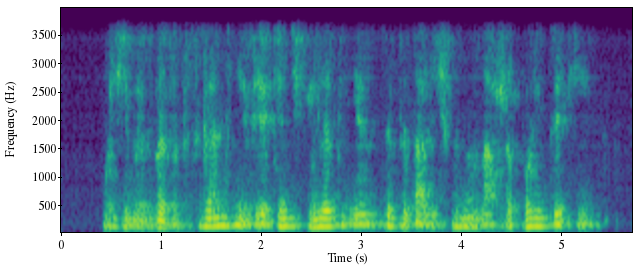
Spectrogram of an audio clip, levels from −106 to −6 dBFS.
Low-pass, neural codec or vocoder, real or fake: 3.6 kHz; vocoder, 22.05 kHz, 80 mel bands, HiFi-GAN; fake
